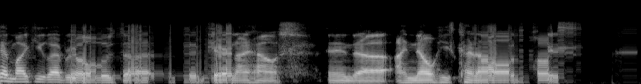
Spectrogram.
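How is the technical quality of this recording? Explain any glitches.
Two stretches of the speech collapse into a stiff, metallic robotic buzz, from 0.71 to 2.35 s and again from 4.73 s, just after "uh I know he's", to the end at 6.41 s. The buzz sits at a fixed 100 Hz, which points to robotic sound from repeated short buffers, most likely about 10 ms long. When fresh audio arrives too slowly, the last short buffer is replayed to fill the gap, so most of the real speech in those stretches is skipped.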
